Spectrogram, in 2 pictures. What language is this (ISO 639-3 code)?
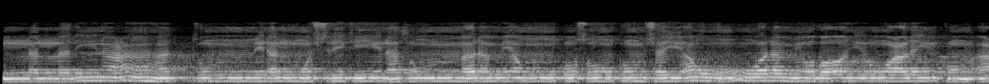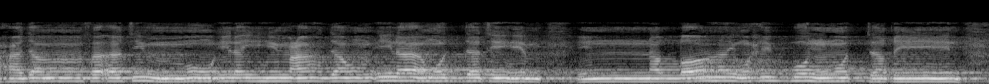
ara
